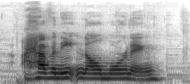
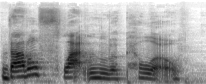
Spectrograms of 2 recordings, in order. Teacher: Notice the first T in that'll is actually pronounced as a D. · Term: flap T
